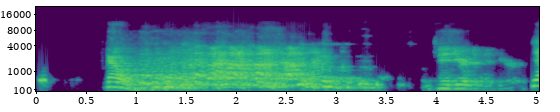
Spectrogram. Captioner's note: laughter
